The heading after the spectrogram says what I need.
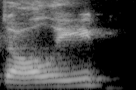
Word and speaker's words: Doughly: were to see the way I wrote write Dolly it's spelled doly but I like Dolly because it's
